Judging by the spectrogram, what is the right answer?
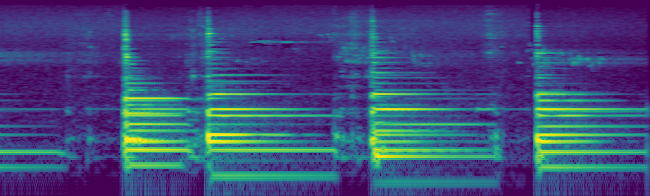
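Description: Background music: slow strummed chords on an acoustic plucked-string instrument, four chords in turn, each ringing and fading before the next.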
